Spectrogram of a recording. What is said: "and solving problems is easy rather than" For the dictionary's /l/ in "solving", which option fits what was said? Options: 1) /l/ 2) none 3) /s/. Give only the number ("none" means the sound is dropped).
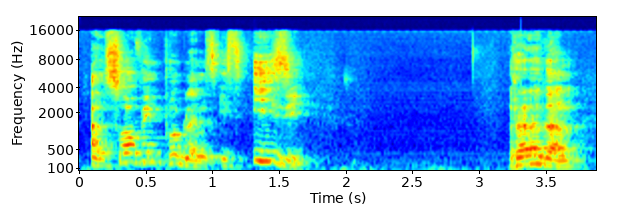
1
